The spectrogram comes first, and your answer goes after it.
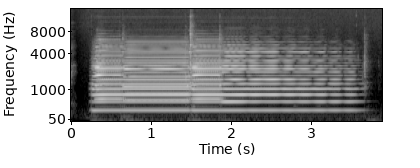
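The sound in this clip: A melodica plays a single sustained root note in C, a bright, reedy tone held steadily for several seconds before stopping.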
